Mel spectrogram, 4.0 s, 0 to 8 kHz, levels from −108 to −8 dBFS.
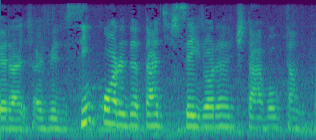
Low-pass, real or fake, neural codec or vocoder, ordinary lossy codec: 7.2 kHz; real; none; none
